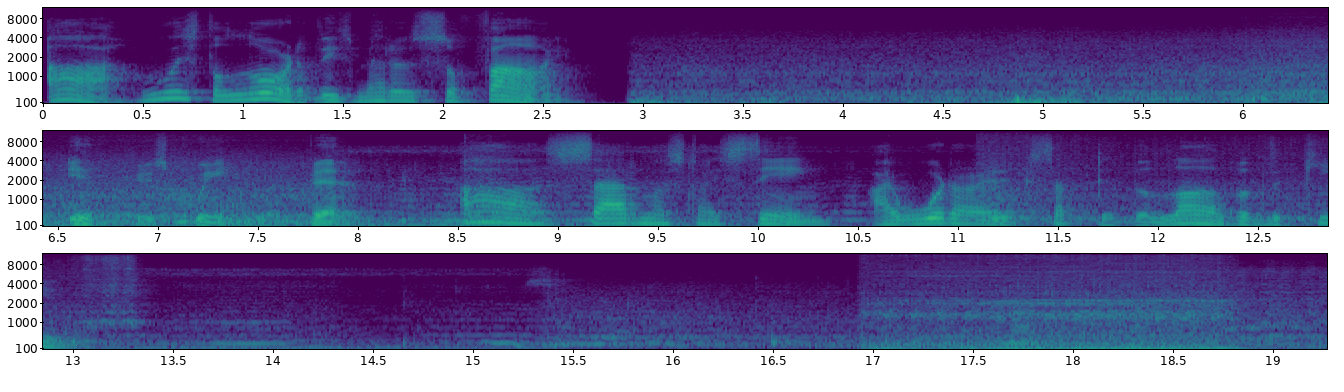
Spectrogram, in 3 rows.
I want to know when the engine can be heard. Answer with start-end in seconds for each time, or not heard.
11.1-13.3, 16.9-19.2.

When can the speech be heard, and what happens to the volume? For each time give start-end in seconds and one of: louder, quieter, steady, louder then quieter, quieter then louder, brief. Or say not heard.
0.0-2.6 brief
6.5-13.1 steady.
